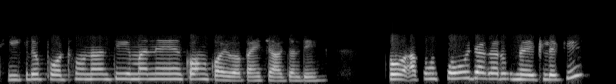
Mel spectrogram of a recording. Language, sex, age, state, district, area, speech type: Odia, female, 60+, Odisha, Gajapati, rural, conversation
